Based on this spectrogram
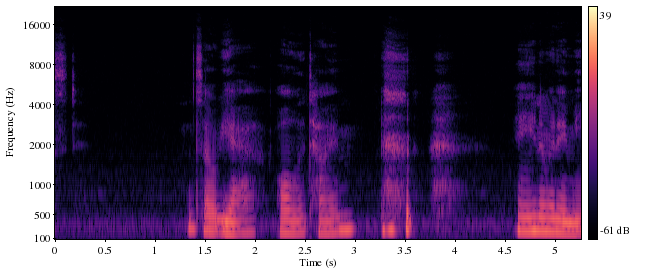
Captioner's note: laughs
